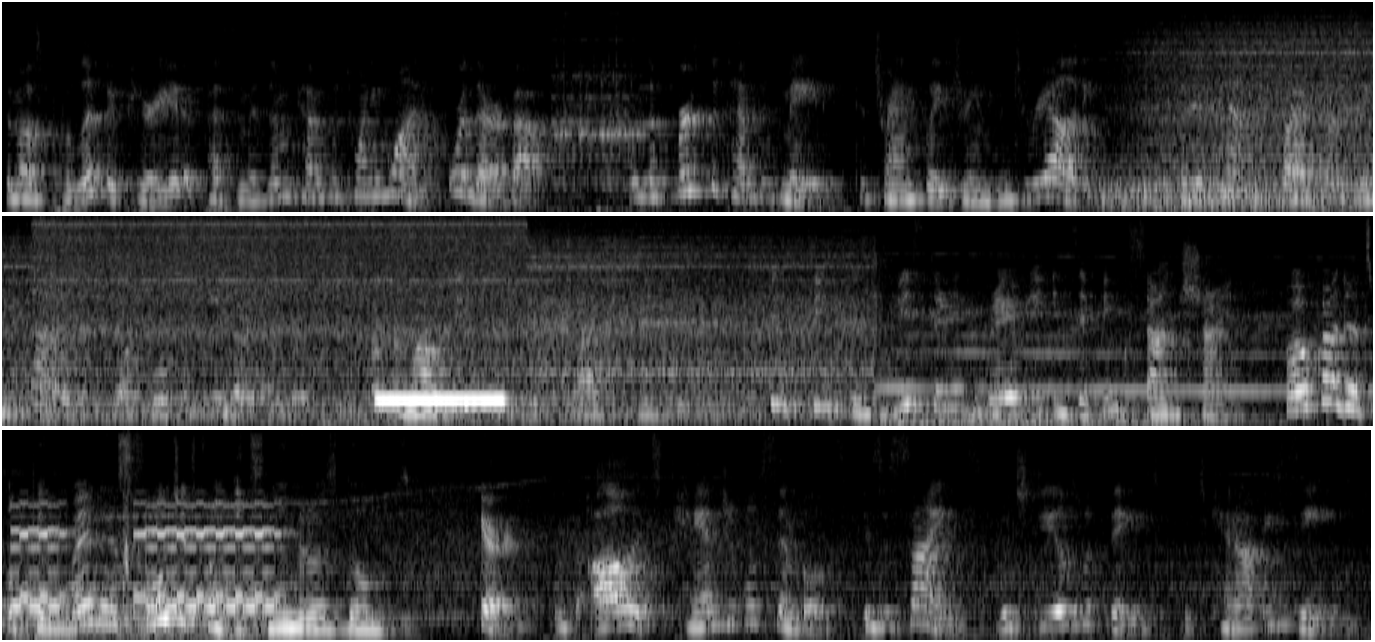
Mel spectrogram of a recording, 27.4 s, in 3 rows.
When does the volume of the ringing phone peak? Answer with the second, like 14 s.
12 s.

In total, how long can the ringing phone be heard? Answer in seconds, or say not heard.
4 s.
